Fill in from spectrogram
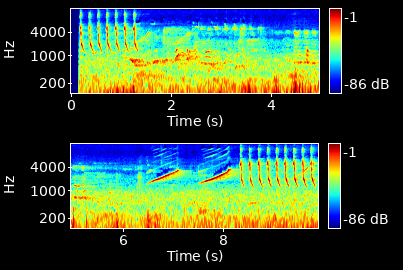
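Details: A northern cardinal in Markham, Canada gives quick runs of sharp, steeply falling notes at both ends, with two rising slurred whistles between, over a low background rumble.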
